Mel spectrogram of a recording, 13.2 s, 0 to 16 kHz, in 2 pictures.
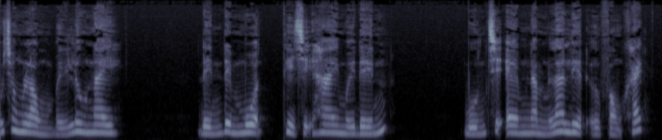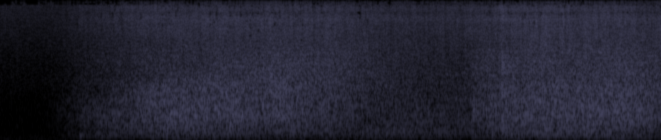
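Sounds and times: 
speech: 0.0 - 1.3, 2.0 - 4.0, 4.6 - 6.5
ocean waves breaking on shore: 7.2 - 13.2.

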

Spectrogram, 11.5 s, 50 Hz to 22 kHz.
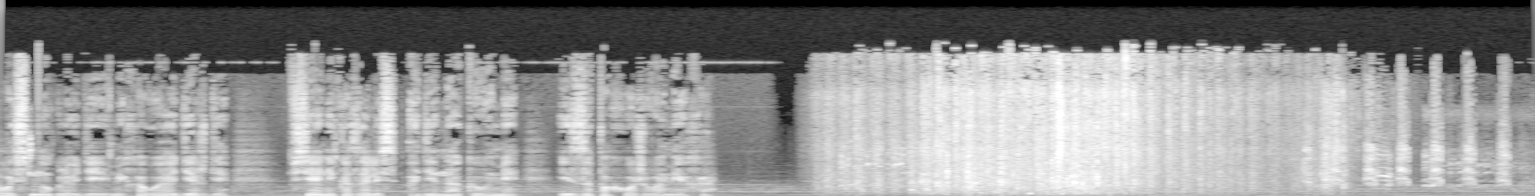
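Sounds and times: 
speech: 0.1 - 5.5
birds cackling while flying low: 6.1 - 11.4.

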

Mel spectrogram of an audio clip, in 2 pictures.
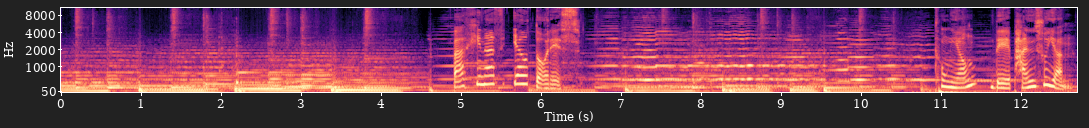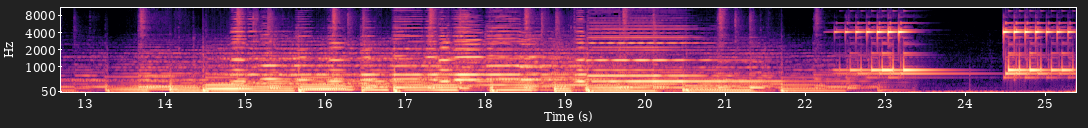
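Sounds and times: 
music: 0.0 - 25.3
speech: 5.0 - 6.6, 11.0 - 12.7
electronic telephone ringing with trilling tone: 22.3 - 25.3.

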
